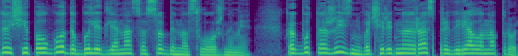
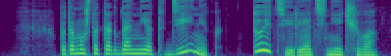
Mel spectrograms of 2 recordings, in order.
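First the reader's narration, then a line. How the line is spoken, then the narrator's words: Cheerful. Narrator (Russian): весело закончил муж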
